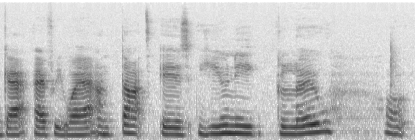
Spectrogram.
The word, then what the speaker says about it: Uniqlo: But this brand I think you can get everywhere, and that is Uniglow, or spelt with a Q, this brand. I'm sure you've heard of them. Uniqlo.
